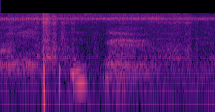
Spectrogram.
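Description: Steady high-pitched drone of crickets, with a single sharp click about half a second in and soft rustling of a cotton T-shirt being picked up and unfolded.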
